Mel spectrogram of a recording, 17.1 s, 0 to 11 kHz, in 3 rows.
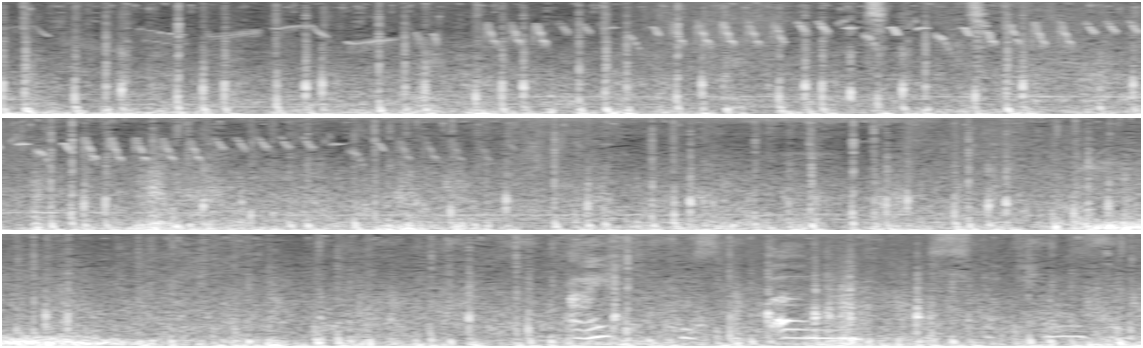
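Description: Roach the horse gallops in The Witcher 3: Blood and Wine, a steady rapid clip-clop of hooves running throughout, with a brief whinny and a voice talking over it.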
